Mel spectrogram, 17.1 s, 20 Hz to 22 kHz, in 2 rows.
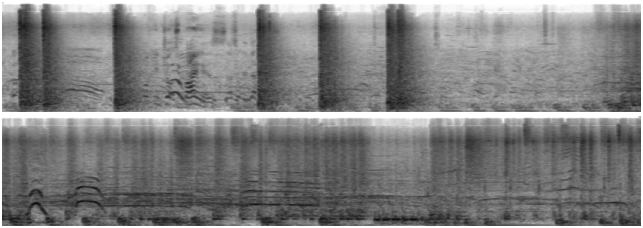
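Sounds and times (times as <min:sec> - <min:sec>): bass and snare drumming: 0:00.2 - 0:01.9, 0:03.4 - 0:05.9, 0:07.6 - 0:17.0
marching band sliding notes: 0:07.4 - 0:17.0.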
